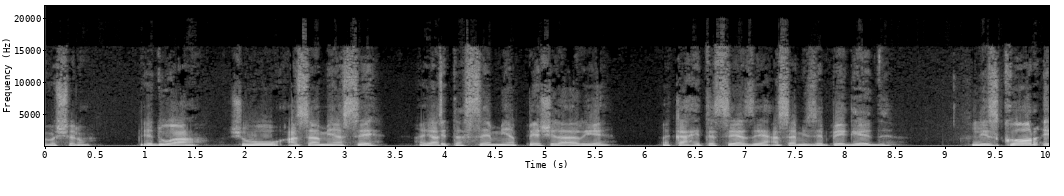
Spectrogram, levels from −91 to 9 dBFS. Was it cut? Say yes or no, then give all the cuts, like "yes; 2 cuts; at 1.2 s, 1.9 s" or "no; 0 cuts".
yes; 1 cut; at 4.0 s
